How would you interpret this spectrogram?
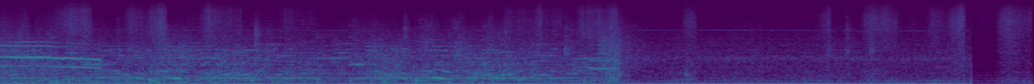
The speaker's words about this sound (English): So that's three cats live in the studio, huh?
